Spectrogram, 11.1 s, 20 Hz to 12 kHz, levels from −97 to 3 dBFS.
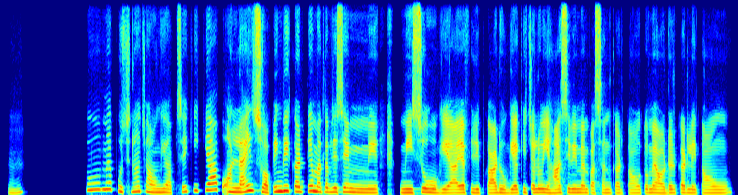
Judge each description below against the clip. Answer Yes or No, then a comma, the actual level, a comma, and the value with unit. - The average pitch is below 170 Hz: No, high, 220 Hz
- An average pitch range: Yes, average, 4.7 semitones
